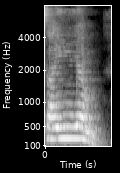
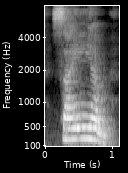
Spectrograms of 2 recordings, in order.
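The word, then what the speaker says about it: संयम: This is Sanyam. Sanyam.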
